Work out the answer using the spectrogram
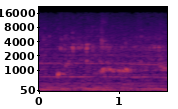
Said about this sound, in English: So let me pour one out for ya.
